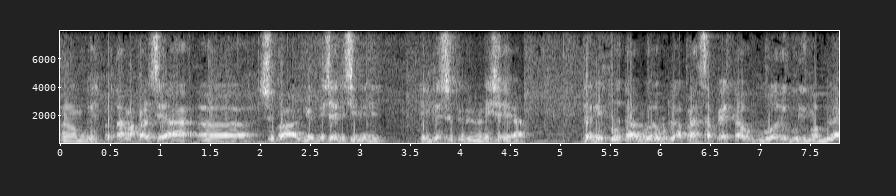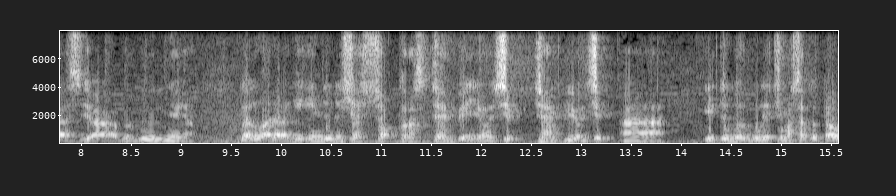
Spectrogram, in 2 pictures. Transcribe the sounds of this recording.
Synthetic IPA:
əmũŋkɪnpərt̪amakalisajaəsukaɡinonesiadisininɪ | niɡasukərdiindonesiaja | danit̪ut̪aɦʊnduaɾibudəlapansampajt̪aɦʊnduaɾibulimabəlasja̰bərɡuliliɲaja̰ | laluadalaɡiːndonesiasɔkərt͡ʃɛmpiɔnsɪp̚t͡ʃɛmpiɔnsɪp̚a | it̪ubərɡulɪt̪̚t͡ʃumasat̪ut̪aʊ

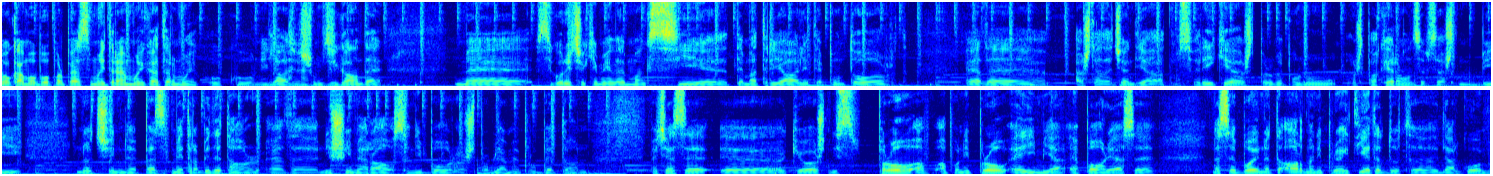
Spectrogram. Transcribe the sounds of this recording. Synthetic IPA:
ɔkamɔbɔpəɾpɛsmujt̪ɾɛmujkat̪əɾmujkʰukʰunilad͡ʒɛʃumd͡ʒiɡant̪ɛ | mɛsiɡuɾit͡ʃəkɛmiɛðɛmaŋɡsiɛt̪ɛmat̪ɛɾialit̪ɛpunt̪ɔɾt̪ɛðɛ | əʃt̪ɛðɛd͡ʑɛnd̪jaːt̪mɔsfɛɾikɛəʃt̪̚pəɾmɛpunuəʃt̪̚pakɛɾɔnsɛpsɛəʃt̪mbinət͡ʃinɛpɛzzɛt̪mɛt̪ɾambid̪ɛt̪aɾɛðɛniʃimɛɾawsɛnibɔɾəʃt̪̚pɾɔblɛmɛpɾubɛt̪ɔnmɛt͡ʃənsɛ | kjɔəʃt̪ɲis | pɾɔaapɔnipɾɔɛimjaʔɛpaɾjasɛ | nəsɛbəjnət̪əʔaɾðmənipɾɔjɛk̚t̪ːjɛt̪əɾd̪uɛt̪ʰəlaɾɡɔɛm

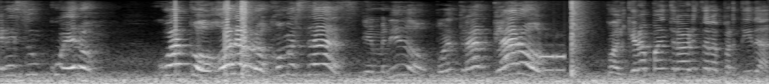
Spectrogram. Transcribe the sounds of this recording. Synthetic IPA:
eɾesuŋkwe̞ɾo̞xwakoolaβɾoko̞moe̞st̪asbje̞mbe̞niðo̞pweðent̪ɾaɾklaɾo̞kwalkjeɾapwent̪ɾaɾoɾit̪alapaɾt̪iða

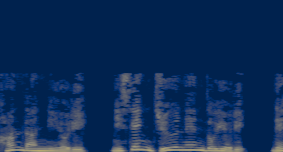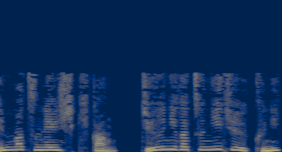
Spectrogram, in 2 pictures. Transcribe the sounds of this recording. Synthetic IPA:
hãnd̪ãɲ̟ːijo̞ɾʲi | ɲ̟isẽ̞ɲ̟d͡ʑɨːnẽ̞nd̪o̞jo̞ɾʲi | nẽ̞mːat͡sɨnẽ̞ɰ̃ɕi̥kʲi̥kãŋ | d͡ʑɨːɲ̟iɡat͡sɨɲ̟iʑɨːkɯ̟ɲ̟i

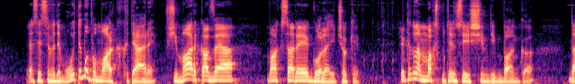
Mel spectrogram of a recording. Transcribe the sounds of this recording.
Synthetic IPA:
ja̰st̪ajesəve̞d̪emujt̪əməpemarkːɨt̪e̞aɾe̞ʃimarkavea | maksaɾe̞ɡo̞lait͡ʃʲo̞kʲe̞ | kɾed̪̚kəɨlamaksput̪e̞msəje̞ʃimd̪inbaŋkə | d̪a

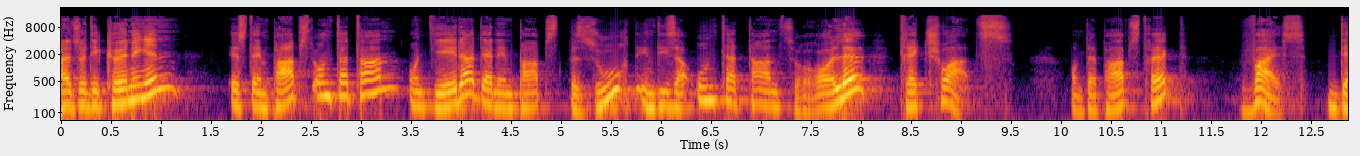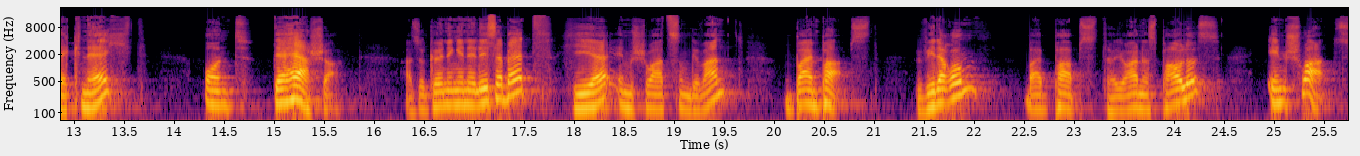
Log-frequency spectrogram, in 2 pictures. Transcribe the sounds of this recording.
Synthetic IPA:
ʔalzodiːkʰøːnɪɡɪn | ʔɪst̚d̥eːmpʰaːpstʔʊntɐtʰaːnʊntjeːɾɐdeːɐdeːnpʰaːpst̚b̥əzuːxtɪndiːzɐʔʊntʰɐtʰaːnsʁɔlətʁ̥ɛːk̚tʃv̥a̰ɐt͡s | ʔʊnt̚d̥eːɐpʰaːpstʁ̥ɛːk̚t | vaɪs | d̥eːɐkʰnɛçt | ʔʊnt | d̥eːɐhɛɐʃɐ̰ | ʔa̰lzokøːnɪçɪnelɪzabɛt | hiːɐɪmʃv̥aɐt͡sn̩ɡəvant | b̥aɪmpa̰ːpst | viːɾɐʁʊm | b̥aɪmpʰaːpstjohanəspʰaʊlʊs | ʔɪnʃv̥aɐt͡s

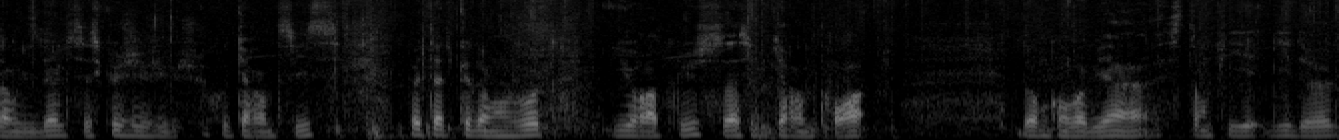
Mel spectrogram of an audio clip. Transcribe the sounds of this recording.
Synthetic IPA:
d̪ɑ̃lid̪œlsɛsə̥kəʒevyʒyskokaʁɑ̃t̪sispøt̪ɛt̪χə̥kəd̪ɑ̃vot̪χiljɔʁaplysasɛləkaʁɑ̃t̪ːχwa | d̪ɔ̃kɔ̃vwabjɛ̃st̪ɑ̃pielid̪œl

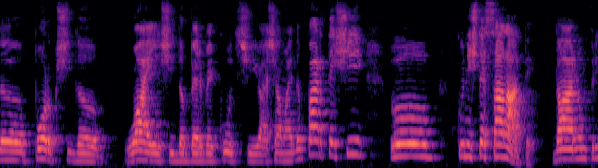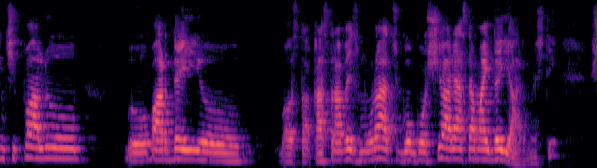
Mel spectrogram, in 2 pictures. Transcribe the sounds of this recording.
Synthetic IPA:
əpo̞rkʃid̪ə | wajeʃid̪əbe̞rbe̞kut̪sʲʃiaʃamajd̪e̞part̪e̞ʃi | ə | kuniʃt̪e̞sala̰t̪e̞̰ | d̪arɨnpɾint͡ʃipalə | əard̪ejə | ə̰st̪akast̪ɾave̞smuɾat̪sʲɡo̞ɡo̞ʃiaɾeast̪eamajd̪əja̰rnəʃt̪i | ʃ

